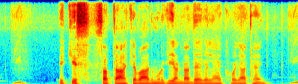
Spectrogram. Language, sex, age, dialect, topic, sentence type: Bhojpuri, male, 18-24, Northern, agriculture, statement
